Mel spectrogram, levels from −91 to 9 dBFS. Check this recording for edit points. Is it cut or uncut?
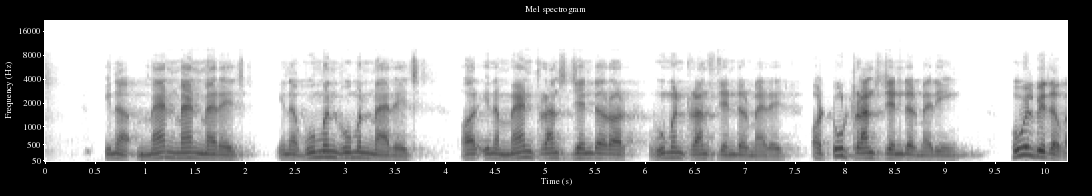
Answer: uncut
